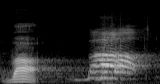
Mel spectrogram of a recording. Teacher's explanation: அடுத்த பா என்பதை முன்னால் சொல்லியது போன்று உதட்டுடைய ஈரமான பாகம் இரண்டும் ஒன்றாக சேரும்போது பா ஏற்படும்.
